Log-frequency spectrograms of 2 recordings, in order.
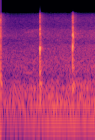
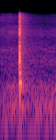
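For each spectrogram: First: young coconut. Second: slightly mature coconut.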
